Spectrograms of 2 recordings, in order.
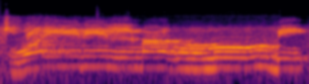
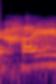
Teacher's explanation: عرب کا لہجہ ہمیں یہ بتاتا ہے کہ غین اور خا کو ہمیشہ کیا ہے؟ موٹی آواز میں پڑھو.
